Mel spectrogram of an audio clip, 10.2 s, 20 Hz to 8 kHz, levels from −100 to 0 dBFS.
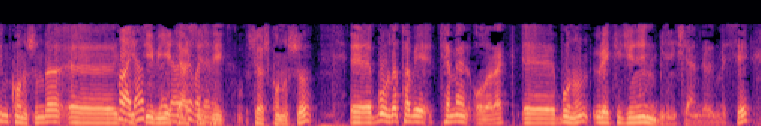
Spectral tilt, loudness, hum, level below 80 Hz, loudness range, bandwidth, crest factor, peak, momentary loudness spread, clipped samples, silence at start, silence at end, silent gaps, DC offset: -12.5 dB/octave; -20 LUFS; none; -44 dBFS; 2 LU; 4.5 kHz; 12 dB; -8 dBFS; 11 LU; under 0.1%; 0 s; 0 s; none; under 0.1%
